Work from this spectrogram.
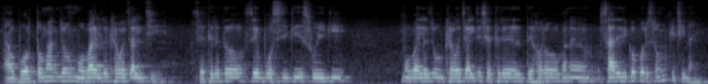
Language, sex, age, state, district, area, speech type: Odia, male, 60+, Odisha, Mayurbhanj, rural, spontaneous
